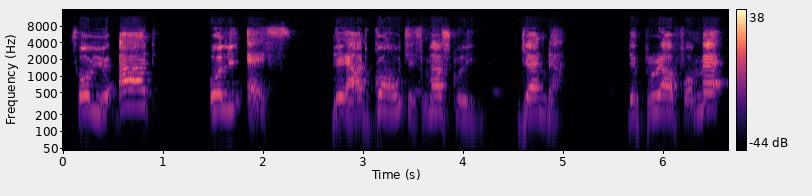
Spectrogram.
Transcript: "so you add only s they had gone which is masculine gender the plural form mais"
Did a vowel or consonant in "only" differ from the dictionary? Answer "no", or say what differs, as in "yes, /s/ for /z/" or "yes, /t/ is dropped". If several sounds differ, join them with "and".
yes, /n/ is dropped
